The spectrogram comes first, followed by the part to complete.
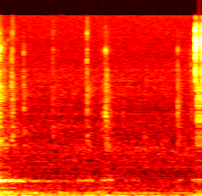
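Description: A few sparse, faint clicks of computer keyboard keys as a command is typed into a terminal.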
